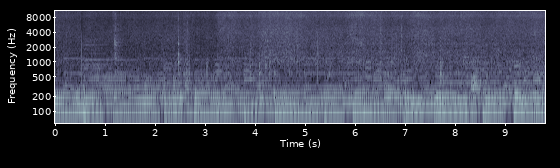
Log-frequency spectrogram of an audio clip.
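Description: Chicken feet sizzling in a hot wok as a wooden spatula stirs and tosses them, with a few sharp scrapes of the spatula against the pan in the first few seconds. The sizzle grows louder after about three seconds.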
